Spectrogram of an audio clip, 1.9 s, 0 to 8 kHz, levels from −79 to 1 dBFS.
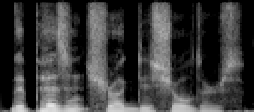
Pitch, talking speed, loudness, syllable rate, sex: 135 Hz, 155 wpm, -18 LUFS, 4.6 syllables/s, male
